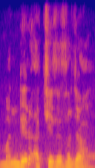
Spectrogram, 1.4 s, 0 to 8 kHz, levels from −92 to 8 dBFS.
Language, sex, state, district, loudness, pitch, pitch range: Hindi, male, Karnataka, Bangalore, -15 LUFS, 160 Hz, 150-180 Hz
